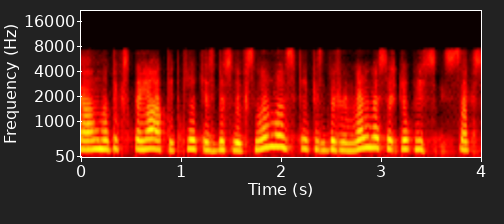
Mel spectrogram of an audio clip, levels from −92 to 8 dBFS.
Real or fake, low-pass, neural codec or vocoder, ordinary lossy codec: fake; 7.2 kHz; codec, 16 kHz, 0.5 kbps, FreqCodec, smaller model; MP3, 96 kbps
